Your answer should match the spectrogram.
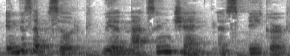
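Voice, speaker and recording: Lively woman announcer over music. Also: lowish voice, moderate pace. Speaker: series announcer. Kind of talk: scripted introduction. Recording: intro with clear music behind.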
